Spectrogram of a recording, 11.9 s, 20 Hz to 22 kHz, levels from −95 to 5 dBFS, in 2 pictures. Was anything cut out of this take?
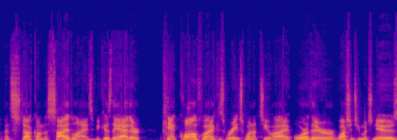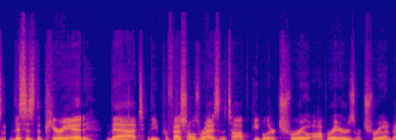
yes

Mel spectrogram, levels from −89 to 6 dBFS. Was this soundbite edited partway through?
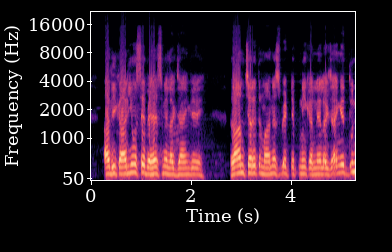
no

